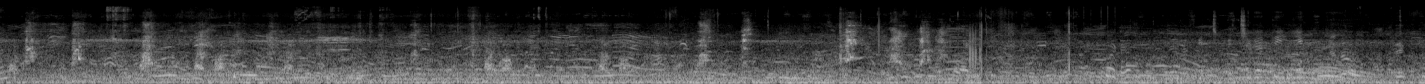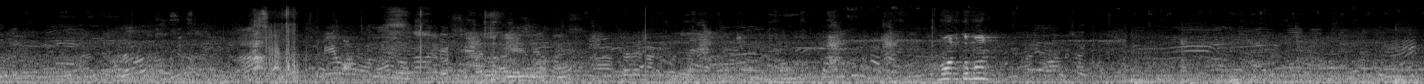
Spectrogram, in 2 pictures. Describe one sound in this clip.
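Dogs bark now and then.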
